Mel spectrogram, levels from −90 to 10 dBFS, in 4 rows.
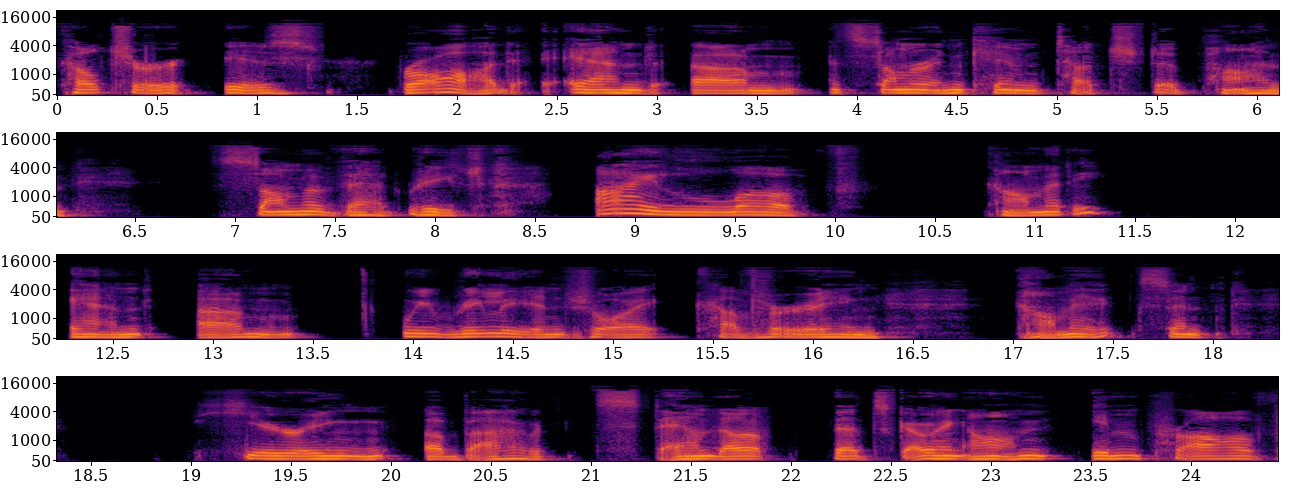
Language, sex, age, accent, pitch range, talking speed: English, female, 60-79, American, 125-145 Hz, 80 wpm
